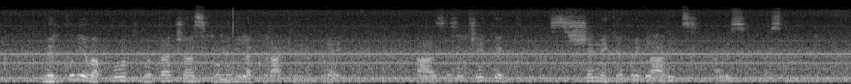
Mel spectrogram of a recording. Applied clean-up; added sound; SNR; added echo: none; Engine; 1 dB; none.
